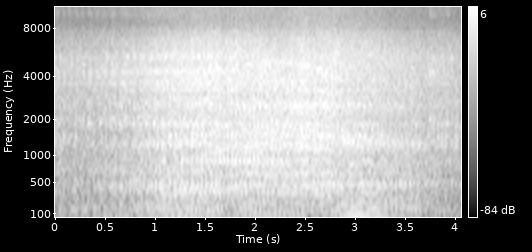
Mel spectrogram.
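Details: 2014 Skoda Octavia RS, 1984 cc petrol CHHB, 162 kW/220 PS, 196,743 km: uneven, lumpy running instead of a smooth idle. Cylinder 3 misfire from a defective ignition coil and spark plug.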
